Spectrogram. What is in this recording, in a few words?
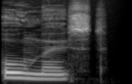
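"almost", British English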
